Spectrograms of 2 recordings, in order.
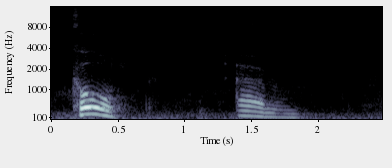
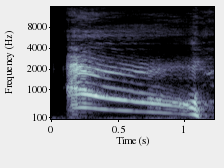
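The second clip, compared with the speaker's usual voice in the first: high, loud laughing hey out the window; bright shouted hello; calling out hey; 11 semitones higher, 3 dB louder than usual. Retold or imitated. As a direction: holler a cheery greeting at a neighbor. Calling out to neighbor while driving.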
